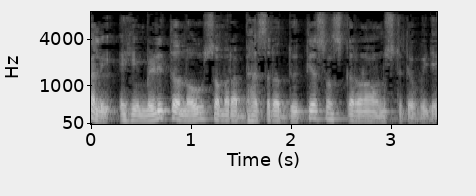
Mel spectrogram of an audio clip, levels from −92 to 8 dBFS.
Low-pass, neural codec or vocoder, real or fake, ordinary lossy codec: none; none; real; none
